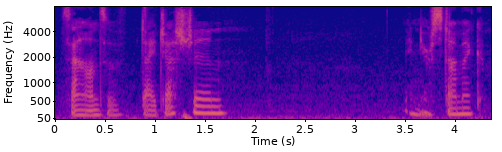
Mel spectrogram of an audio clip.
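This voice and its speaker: Soft low-voiced woman guiding a meditation. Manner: slow, soft, calm instructions with long pauses, often half-whispered. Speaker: mindfulness guide. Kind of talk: guided body scan meditation.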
